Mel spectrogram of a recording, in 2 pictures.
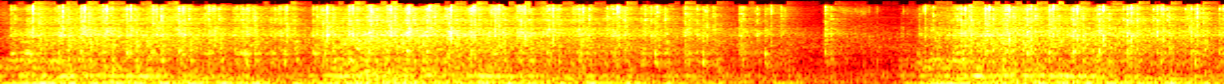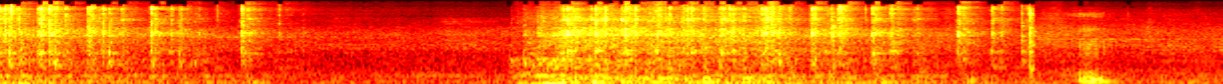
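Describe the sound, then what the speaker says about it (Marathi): A sewing machine stitches a waste-material cupboard organiser in three sustained runs of rapid, mechanical whirring and clattering, separated by brief pauses, close and fairly loud. "हे आपण आता स्टिच करून घेऊया"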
